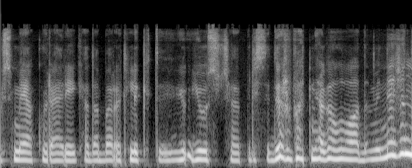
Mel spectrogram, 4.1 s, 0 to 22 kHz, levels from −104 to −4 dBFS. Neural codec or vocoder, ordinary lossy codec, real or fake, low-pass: none; Opus, 24 kbps; real; 10.8 kHz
